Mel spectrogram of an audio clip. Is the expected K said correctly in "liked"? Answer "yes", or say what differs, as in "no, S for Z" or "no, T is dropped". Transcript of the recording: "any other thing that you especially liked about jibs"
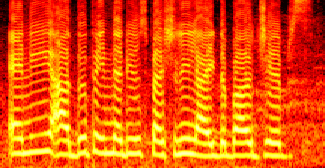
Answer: yes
